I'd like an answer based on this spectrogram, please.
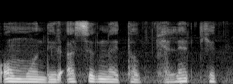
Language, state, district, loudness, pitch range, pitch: Kokborok, Tripura, West Tripura, -15 LUFS, 110-135 Hz, 120 Hz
